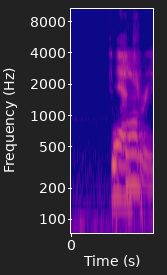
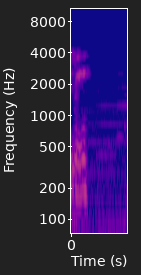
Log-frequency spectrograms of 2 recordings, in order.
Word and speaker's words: gantry: Gaintry? Spell it again. Gantry. Gantry.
